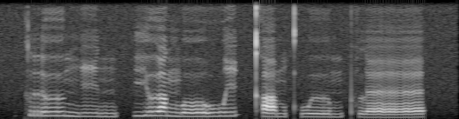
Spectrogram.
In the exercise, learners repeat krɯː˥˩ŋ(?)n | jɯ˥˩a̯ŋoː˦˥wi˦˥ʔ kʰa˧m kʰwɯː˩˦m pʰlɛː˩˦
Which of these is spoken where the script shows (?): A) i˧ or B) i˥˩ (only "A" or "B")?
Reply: A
